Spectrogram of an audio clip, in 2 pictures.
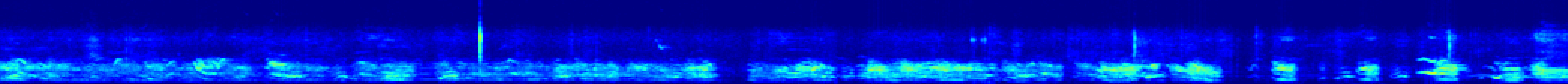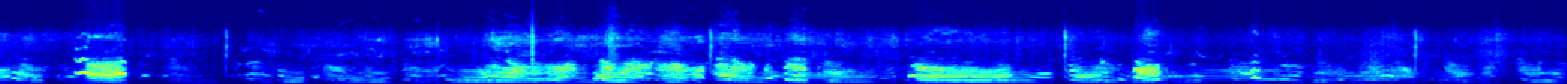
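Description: A pack of young blue Gascony griffon hound puppies giving tongue, the hounds' baying on game, here on wild boar. High overlapping yelps, howls and bays run almost without a break, with short pauses about five, eight and twelve seconds in.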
